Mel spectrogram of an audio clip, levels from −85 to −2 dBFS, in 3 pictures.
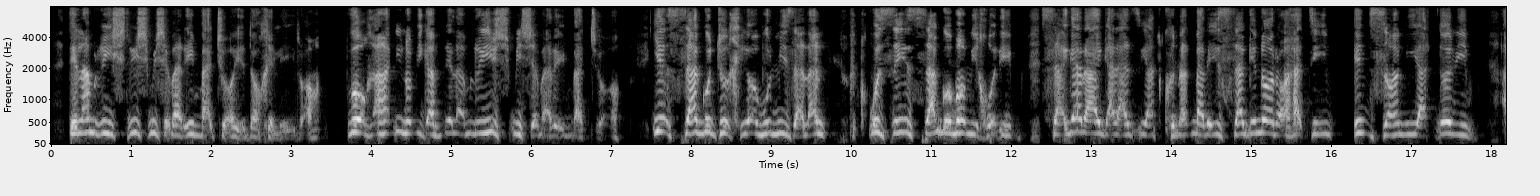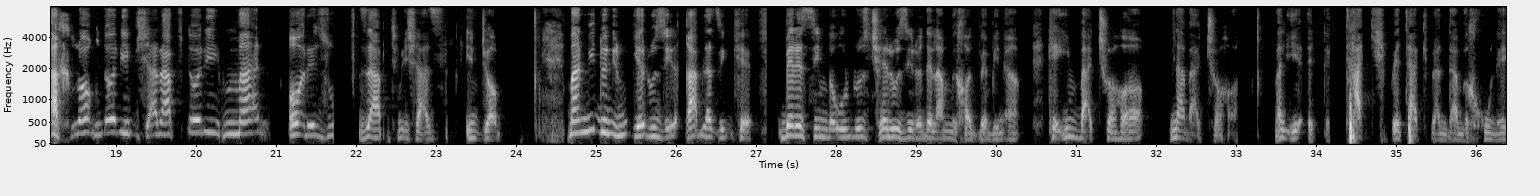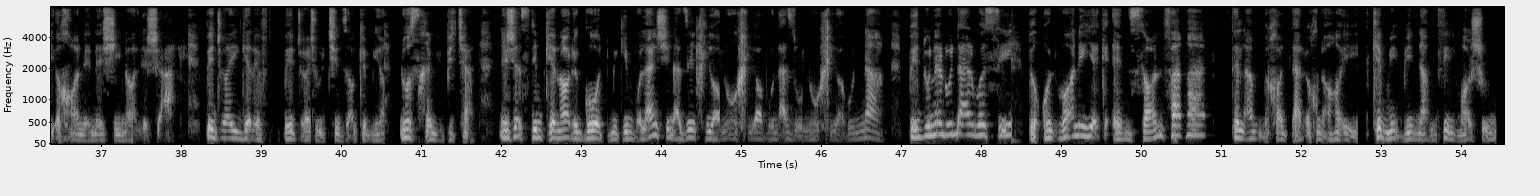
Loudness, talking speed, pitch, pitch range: -27 LUFS, 135 wpm, 240 Hz, 190-265 Hz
